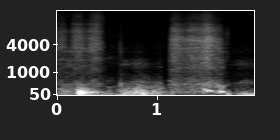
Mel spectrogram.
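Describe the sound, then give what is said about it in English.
Someone sniffs, smelling for gasoline after a car crash. There are two short, breathy sniffing bursts separated by a brief pause, fairly loud and close, with no talk. “Sniff, sniff. What do I smell? Gasoline.”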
